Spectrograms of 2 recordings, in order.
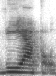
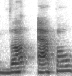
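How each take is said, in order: First: 'The' is said with a full 'ee' vowel, 'thee'. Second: 'The' is said with a weak schwa vowel, 'thuh'. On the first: The speaker calls it right. "we say the apple to make it easier to say" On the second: The speaker calls it wrong. "we don't say the apple"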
